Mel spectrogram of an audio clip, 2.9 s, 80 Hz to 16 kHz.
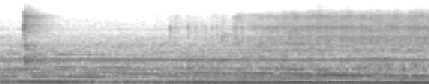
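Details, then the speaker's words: Series 8 printer first jet start, high voltage and phasing disabled, after green start button and 31 s countdown: brief click then quiet steady hum with thin constant tones as jet and return-gutter vacuum come up; normal startup. "when they go ahead and hit the green button at the top and it says start and you'll hear the Jets start up and started cycling starting in 31 seconds"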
